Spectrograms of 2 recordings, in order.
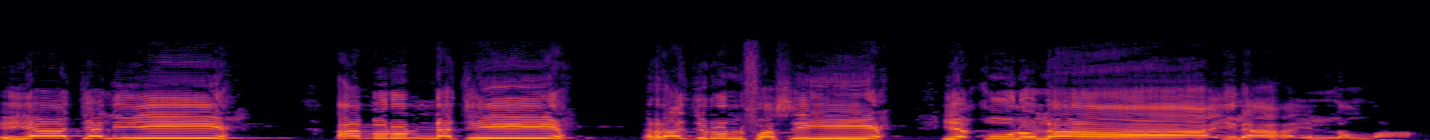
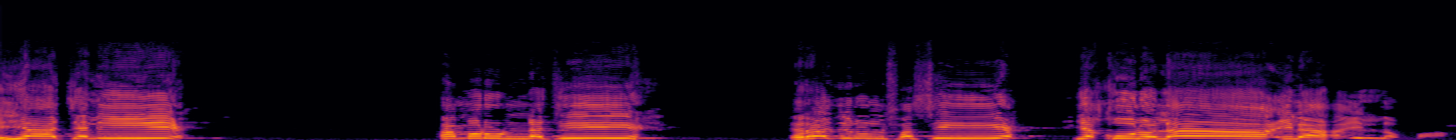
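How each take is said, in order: First: Slow, ringing mock call from the idol; loud call. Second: Slow raised chant of the words; loud call. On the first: Unseen voice calling out over the idol shrine, slow and raised. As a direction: call it out slowly, drawn out and raised. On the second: Retold or imitated. Preacher repeats the unseen voice to the crowd, raised. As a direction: proclaim it slowly and high. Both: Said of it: "کہا زور سے یہ آواز آئی".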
